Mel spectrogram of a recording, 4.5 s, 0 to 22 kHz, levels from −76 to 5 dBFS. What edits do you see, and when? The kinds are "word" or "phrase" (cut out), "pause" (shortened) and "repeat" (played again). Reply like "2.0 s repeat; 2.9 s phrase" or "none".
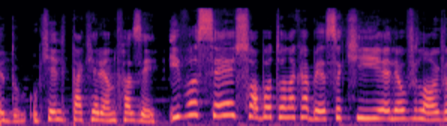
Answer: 2.4 s word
